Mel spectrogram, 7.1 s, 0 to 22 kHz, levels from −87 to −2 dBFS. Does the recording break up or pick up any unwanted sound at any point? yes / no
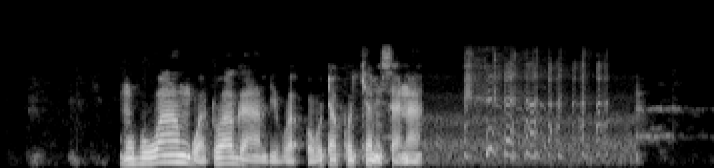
yes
